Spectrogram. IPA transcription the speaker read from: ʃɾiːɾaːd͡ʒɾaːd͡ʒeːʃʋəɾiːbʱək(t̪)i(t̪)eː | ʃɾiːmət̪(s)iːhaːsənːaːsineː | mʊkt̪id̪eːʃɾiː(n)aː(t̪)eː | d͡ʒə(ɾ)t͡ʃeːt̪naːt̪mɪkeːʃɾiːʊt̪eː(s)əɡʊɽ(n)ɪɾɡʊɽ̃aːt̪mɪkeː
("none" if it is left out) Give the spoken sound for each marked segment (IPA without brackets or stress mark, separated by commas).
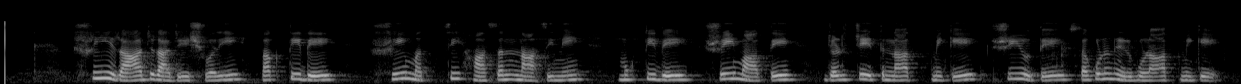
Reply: t̪, d̪, s, m, t̪, ɽ, s, n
